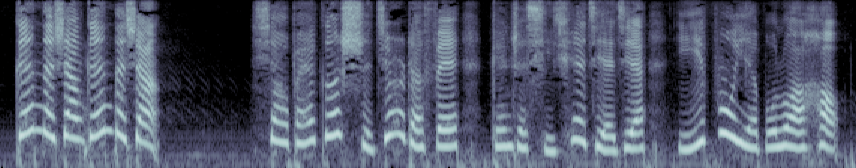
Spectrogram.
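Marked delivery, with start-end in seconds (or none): 0.1-1.3 high, eager little dove repeating; a small bird eagerly promising it can keep pace; eager insisting. A narrator's reading.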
